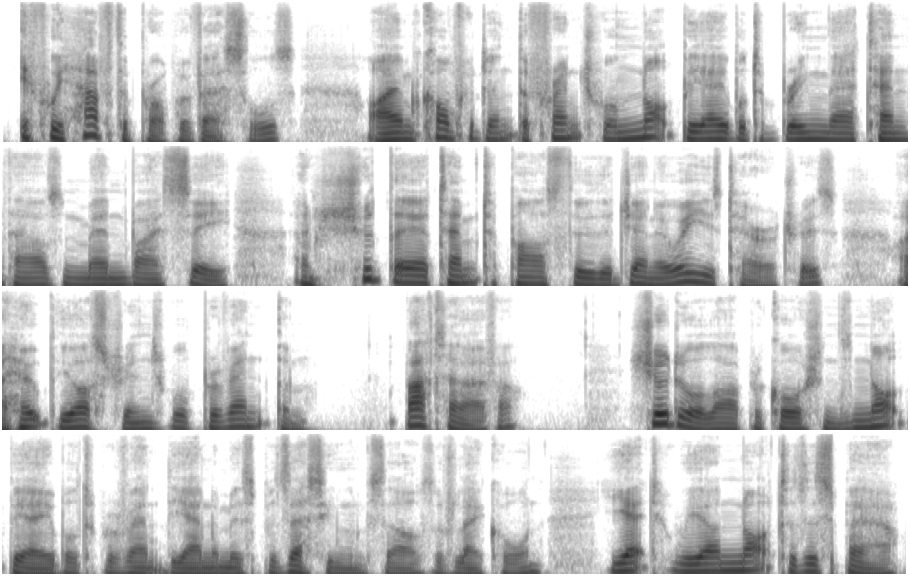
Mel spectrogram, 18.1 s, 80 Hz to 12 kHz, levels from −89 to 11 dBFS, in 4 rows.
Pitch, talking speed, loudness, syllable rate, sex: 115 Hz, 210 wpm, -21 LUFS, 5.8 syllables/s, male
